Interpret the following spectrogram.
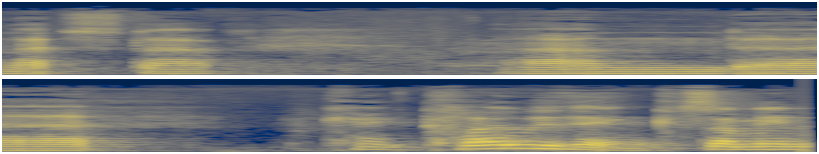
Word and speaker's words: Leicester: born and bred in Leicester yeah stuff good stuff Lester that's how the locals pronounce it yes sir good stuff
